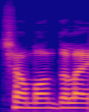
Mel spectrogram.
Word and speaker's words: Cholmondeley: You missed that Cholmondeley is pronounced Chumley.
